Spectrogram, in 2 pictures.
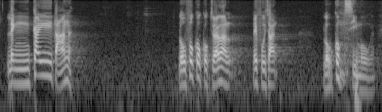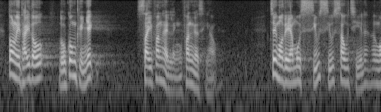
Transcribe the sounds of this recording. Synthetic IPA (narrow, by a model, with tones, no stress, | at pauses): lɪ˨˩ŋkɐ˥jt̪aː˨˥nɐ˨ | lo˨˩wfʊ˥kːʊ˨˧kːʊ˨k̚t͡ʃœː˨˥ŋa˧ | le˨˧fuː˨˧t͡saː˧k̚ | lo˨˩wkʊ˥ŋsiː˨mo˨˩wkɐ˧ | t̪ɔː˥ŋne˨˧jt̪ʰɐ˨˥jt̪o˨˧˥wlo˨˩wkʊ˥ŋkʰyː˨˩njɪ˥k̚ | sɐ˧jfɐ˥nhɐ˨jlɪ˨˩ŋfɐ˥nkɛː˧si̥ː˨˩hɐ̰˨w | t͡sɛː˥˩ŋɔː˨˧t̪e˨jɐ˨˧wmo˨˧wsiː˨˥wsiː˨˥wsɐ˥wt͡sʰiː˨˥lɛː˥˨˧ŋɔ˧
